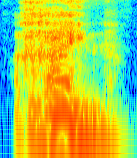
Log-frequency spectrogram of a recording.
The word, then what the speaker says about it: غ: Go to the next one. Ghain. So here we are getting to the more exotic ones. Ghain. Ghain. Name it something in English. Okay, so these names that I give him in English doesn't really matter. Ghain. It has the French R sound.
